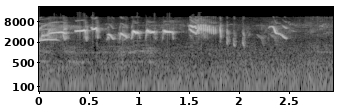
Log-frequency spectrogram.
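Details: White-rumped shama singing to provoke rival shamas: quick series of whistled notes, a burst of buzzy rapid chattering, then softer slurred whistles fading out.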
